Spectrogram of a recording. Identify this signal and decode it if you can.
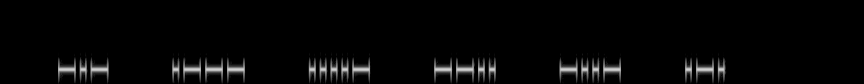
Morse code, heard as a keyed tone, about 21 wpm, spaced as for 10 wpm, 700 Hz. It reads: KJ4ZXR
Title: USA Call Signs - 4x Character Spacing - 22wpm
